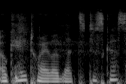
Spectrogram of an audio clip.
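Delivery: put-on, proper, respectable lady voice.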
